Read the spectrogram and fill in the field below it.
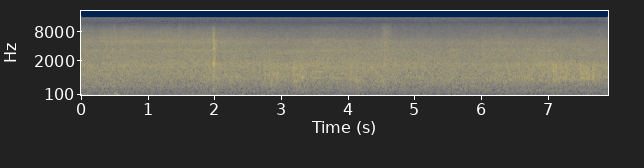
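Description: Footsteps fall on concrete.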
